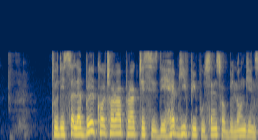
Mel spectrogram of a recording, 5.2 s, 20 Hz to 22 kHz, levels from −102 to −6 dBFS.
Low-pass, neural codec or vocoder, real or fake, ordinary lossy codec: 5.4 kHz; none; real; none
